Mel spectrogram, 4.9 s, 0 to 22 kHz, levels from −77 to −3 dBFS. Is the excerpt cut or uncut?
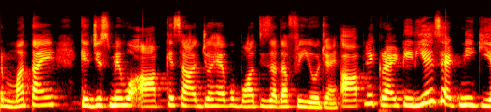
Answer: cut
